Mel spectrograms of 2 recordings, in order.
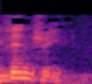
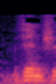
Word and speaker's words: Vinge: Vinge, by the way. – Oh, is that how you say it? – Vinge, yeah.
